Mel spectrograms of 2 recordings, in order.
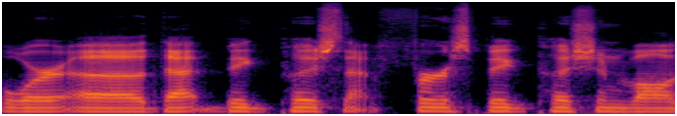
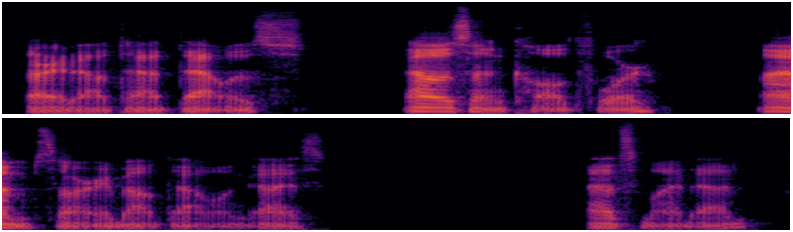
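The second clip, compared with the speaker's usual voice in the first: soft, half-whispered sorry; sheepish apology; 9 dB quieter than usual. Real, not acted. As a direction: mumble the apology much softer. Sheepish apology after crude joke.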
